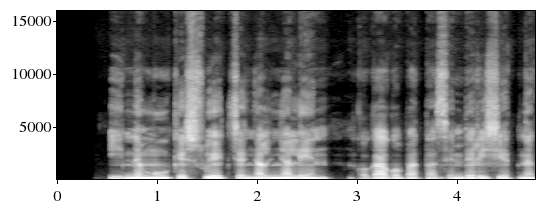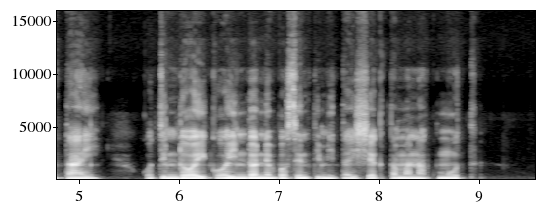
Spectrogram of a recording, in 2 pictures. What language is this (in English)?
Kalenjin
